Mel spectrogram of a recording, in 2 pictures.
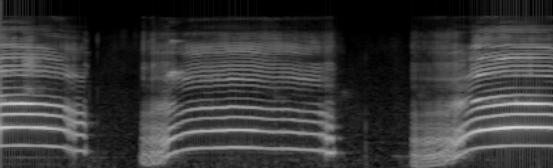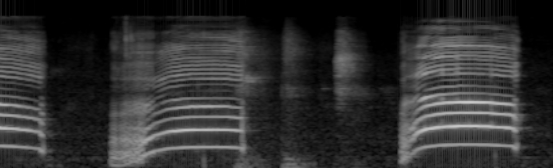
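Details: Indoor cat that does not want guests in the house, voicing four or five sustained, strongly harmonic yowls, each about one to two seconds long with a rising onset, separated by brief silences.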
